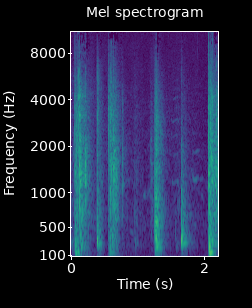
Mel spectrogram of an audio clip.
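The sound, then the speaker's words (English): Dull thuds ring out as someone wearing a metal bucket on his head bangs it against a wall, several loud irregular knocks in quick succession. “Justin runs in with a bucket on his head and bangs it against a wall.”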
